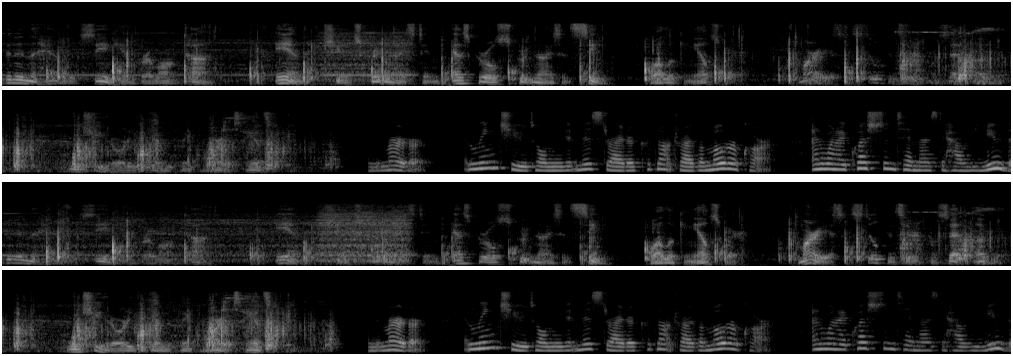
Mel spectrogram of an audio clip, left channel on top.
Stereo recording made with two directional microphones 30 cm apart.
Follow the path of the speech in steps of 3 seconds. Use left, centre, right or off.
left, left, right, right, right, centre, left.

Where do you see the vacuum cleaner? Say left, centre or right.
right.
